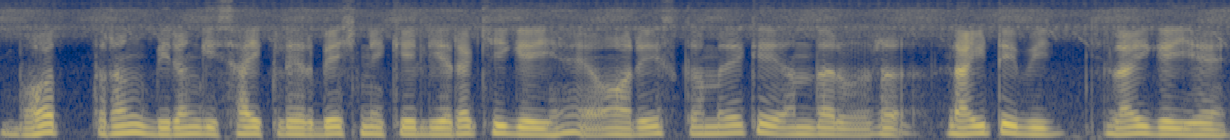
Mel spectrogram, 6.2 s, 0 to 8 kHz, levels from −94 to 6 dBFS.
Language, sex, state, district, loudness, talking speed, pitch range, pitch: Hindi, male, Himachal Pradesh, Shimla, -20 LUFS, 195 wpm, 135-155 Hz, 145 Hz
